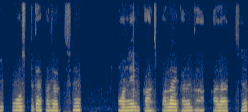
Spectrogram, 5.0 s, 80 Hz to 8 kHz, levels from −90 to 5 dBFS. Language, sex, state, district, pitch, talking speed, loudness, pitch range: Bengali, female, West Bengal, Kolkata, 230 Hz, 110 wpm, -20 LUFS, 220-240 Hz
